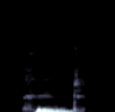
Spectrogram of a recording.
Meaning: An obsolete Russian unit of mass, equal to 40 Russian funt, or about 16.38 kg (approximately 36.11 pounds)
- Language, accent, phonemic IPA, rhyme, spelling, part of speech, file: English, Southern England, /puːd/, -uːd, pood, noun, LL-Q1860 (eng)-pood.wav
